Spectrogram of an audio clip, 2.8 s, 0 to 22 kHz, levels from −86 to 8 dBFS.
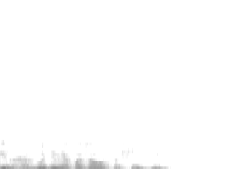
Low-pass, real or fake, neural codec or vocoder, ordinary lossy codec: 3.6 kHz; fake; codec, 24 kHz, 3.1 kbps, DualCodec; Opus, 24 kbps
